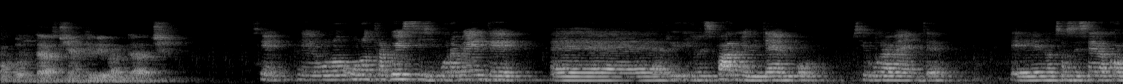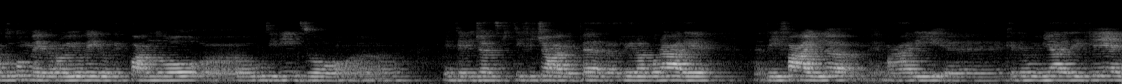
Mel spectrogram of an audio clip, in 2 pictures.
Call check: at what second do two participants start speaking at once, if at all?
none

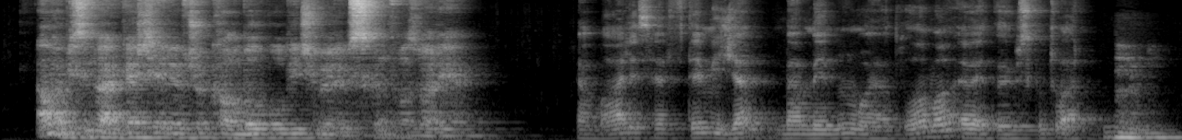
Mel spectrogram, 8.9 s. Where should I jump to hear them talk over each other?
none

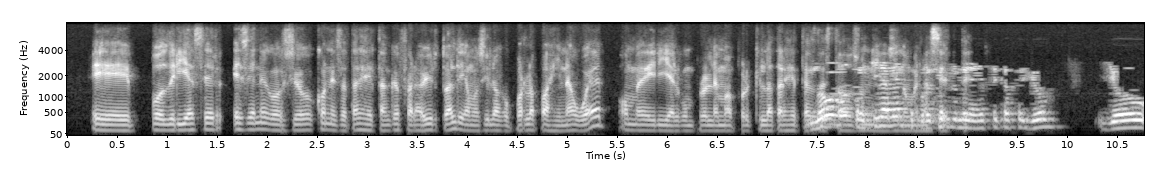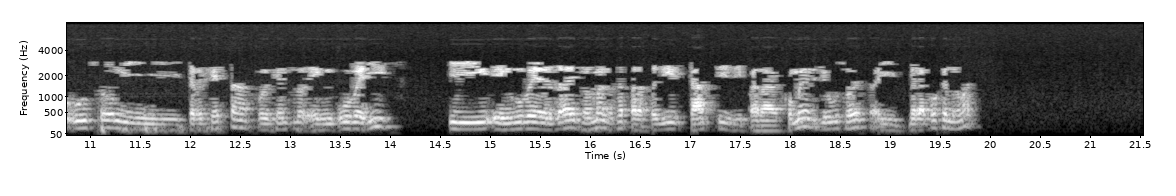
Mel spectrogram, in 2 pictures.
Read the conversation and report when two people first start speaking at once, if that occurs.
7 s

